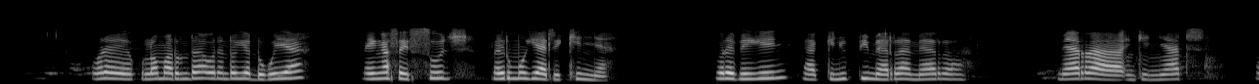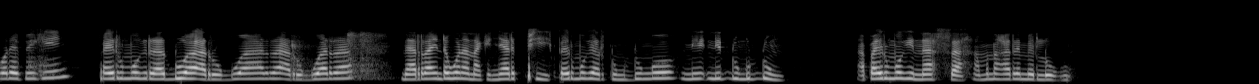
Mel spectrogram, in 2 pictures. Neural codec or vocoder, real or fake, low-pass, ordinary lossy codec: none; real; 5.4 kHz; none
